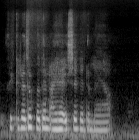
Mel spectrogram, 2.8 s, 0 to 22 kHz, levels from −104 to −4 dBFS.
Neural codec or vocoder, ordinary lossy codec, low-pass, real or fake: vocoder, 44.1 kHz, 128 mel bands, Pupu-Vocoder; none; none; fake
